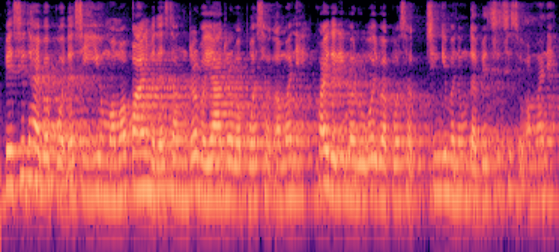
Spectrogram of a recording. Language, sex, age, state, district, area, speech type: Manipuri, female, 18-30, Manipur, Kakching, rural, spontaneous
